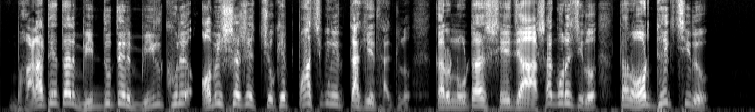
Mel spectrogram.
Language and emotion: Bengali, surprised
